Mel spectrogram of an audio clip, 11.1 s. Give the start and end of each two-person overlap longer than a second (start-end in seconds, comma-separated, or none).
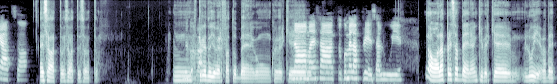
none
